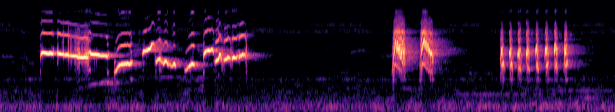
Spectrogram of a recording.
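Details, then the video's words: Singing Oriental magpie-robin with a house-sparrow-filled repertoire opens with a rich two-second run of varied whistled, slurred notes rising and falling. Two loud chirps follow, then a fast chattering series of about eight notes. The background is quiet. "KACER GACOR ISIAN GEREJA"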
